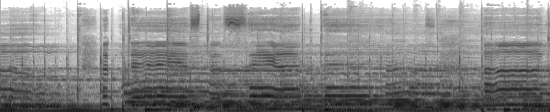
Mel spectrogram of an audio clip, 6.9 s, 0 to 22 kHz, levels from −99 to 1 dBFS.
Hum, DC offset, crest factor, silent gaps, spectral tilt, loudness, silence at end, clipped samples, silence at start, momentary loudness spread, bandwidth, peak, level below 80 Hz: none; under 0.1%; 10 dB; none; -6.5 dB/octave; -12 LUFS; 0 s; under 0.1%; 0 s; 5 LU; 17 kHz; 0 dBFS; -20 dBFS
